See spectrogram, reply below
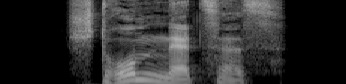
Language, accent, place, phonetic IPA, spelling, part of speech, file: German, Germany, Berlin, [ˈʃtʁoːmˌnɛt͡səs], Stromnetzes, noun, De-Stromnetzes.ogg
- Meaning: genitive singular of Stromnetz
